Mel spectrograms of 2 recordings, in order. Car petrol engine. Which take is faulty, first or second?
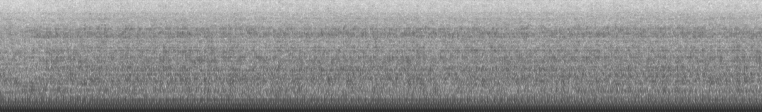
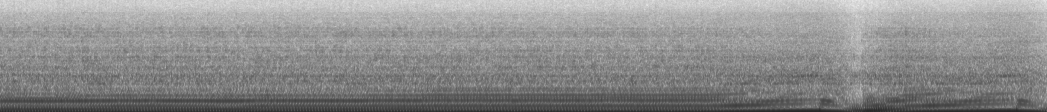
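second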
